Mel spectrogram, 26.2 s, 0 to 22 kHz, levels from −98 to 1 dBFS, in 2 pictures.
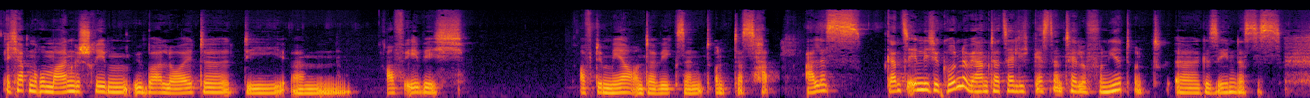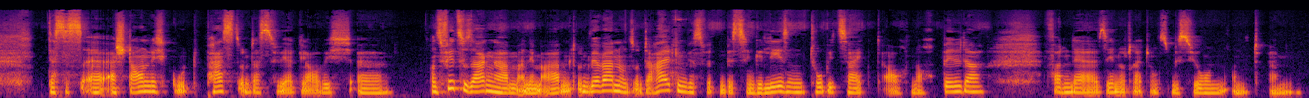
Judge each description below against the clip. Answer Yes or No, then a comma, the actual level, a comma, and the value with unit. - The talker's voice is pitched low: No, medium, 170 Hz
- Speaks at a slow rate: No, average, 165 wpm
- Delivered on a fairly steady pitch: No, average, 4.0 semitones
